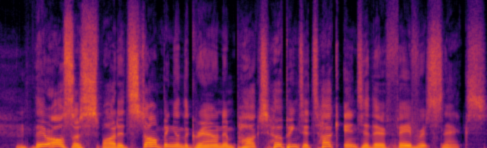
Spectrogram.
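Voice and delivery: classy, dandified British accent. Asked to redo the last sentence in an accent, British dandy accent. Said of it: "Can you do that in an accent?".

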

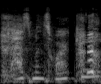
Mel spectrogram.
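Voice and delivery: put-on hushed, soft, careful little kid's whisper. Retelling how the niece repeated the words: retelling the niece's whisper. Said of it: "And she starts whispering".

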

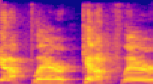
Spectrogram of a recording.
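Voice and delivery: high-pitched yell. Retelling a wrestler yelling while pounding on his opponent: imitating someone yelling. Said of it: "he's yelling".

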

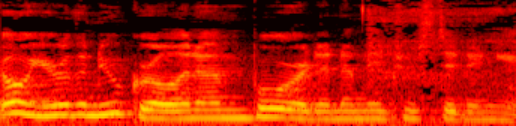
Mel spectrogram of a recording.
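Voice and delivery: put-on low teenage boy voice. Discussing the teens' relationship, doing an Archie impression. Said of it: "I love your Archie impression".

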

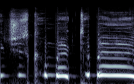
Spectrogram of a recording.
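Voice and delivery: put-on sad pleading tone. Retelling begging him outside to come back to bed, imitating sad pleading. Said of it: "like so sad".

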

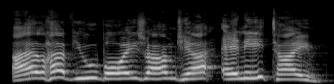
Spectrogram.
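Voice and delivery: put-on Welsh valleys accent, high and loud. Challenging listeners to guess where they are from, the speaker does a welsh accent. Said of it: "That's my Welsh".

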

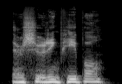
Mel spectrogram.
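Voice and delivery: plain

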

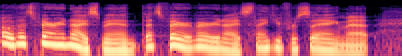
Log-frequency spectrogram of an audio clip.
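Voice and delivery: high-pitched, gracious voice. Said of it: "And he was like".

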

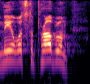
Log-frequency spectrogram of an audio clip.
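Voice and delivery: loud, high hollered shout. Retelling calling out of a car door to an angry man: retelling own shout. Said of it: "I'm shouting out the door".

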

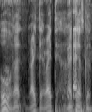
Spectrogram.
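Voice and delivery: soft, hushed, atmospheric murmur.

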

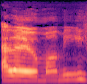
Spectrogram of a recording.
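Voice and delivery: put-on British accent. Trading phrases with another speaker, the speaker tries one of her few lines in a British accent. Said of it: "I can only say like three things in a British accent".

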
